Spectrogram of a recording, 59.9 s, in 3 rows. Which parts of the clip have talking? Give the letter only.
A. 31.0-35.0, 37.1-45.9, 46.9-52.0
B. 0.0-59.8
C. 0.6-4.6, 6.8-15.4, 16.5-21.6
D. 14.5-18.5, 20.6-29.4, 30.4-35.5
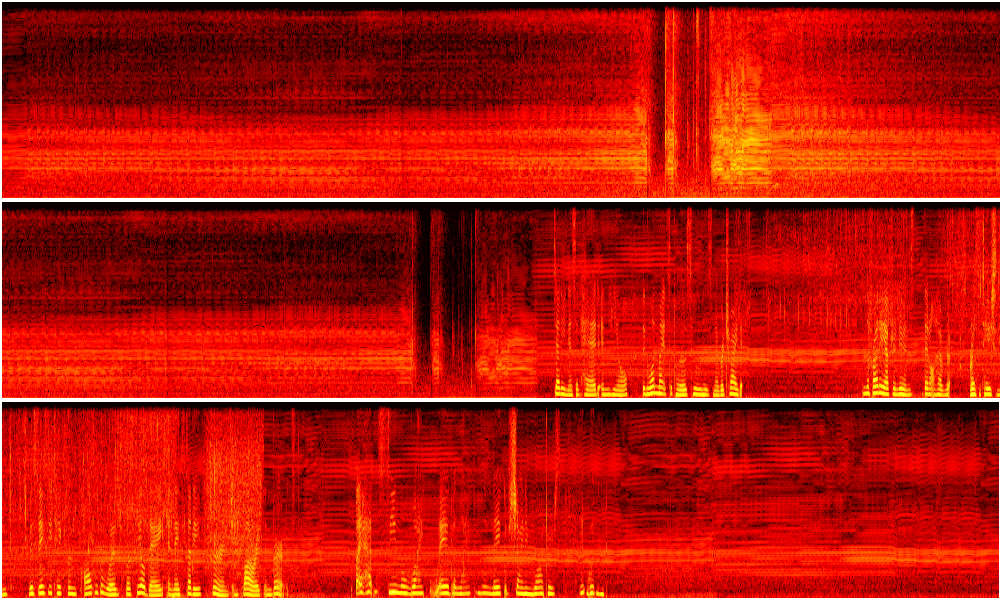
A.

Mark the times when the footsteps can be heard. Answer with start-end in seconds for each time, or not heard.
not heard.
